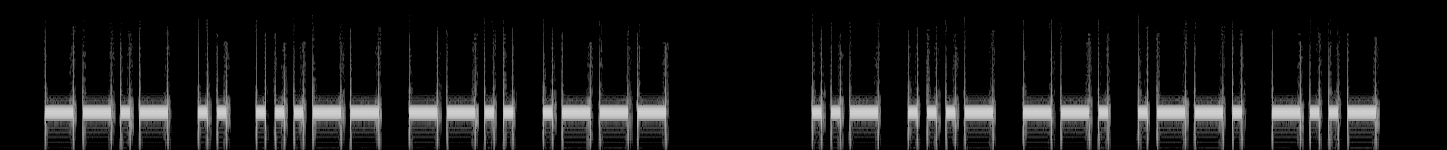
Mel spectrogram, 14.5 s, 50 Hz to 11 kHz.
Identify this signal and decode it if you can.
Morse code, heard as a keyed tone, about 13 wpm, 800 Hz. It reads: QI3ZJ UVGPX
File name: LEZIONI / 8 YJ45 / 8 YJ 12wpm 2235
